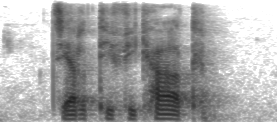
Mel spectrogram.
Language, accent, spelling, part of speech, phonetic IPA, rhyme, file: German, Austria, Zertifikat, noun, [t͡sɛʁtifiˈkaːt], -aːt, De-at-Zertifikat.ogg
- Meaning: certificate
